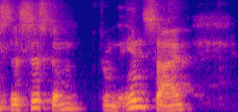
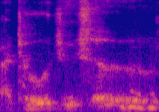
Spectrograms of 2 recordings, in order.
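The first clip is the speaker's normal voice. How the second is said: ominous, foreboding, very hushed fatherly whisper; 7 semitones higher, 14 dB quieter than usual. A father tells his kids they'll hear his voice in their heads; put-on ominous voice. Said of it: "my ominous voice in your head going".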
